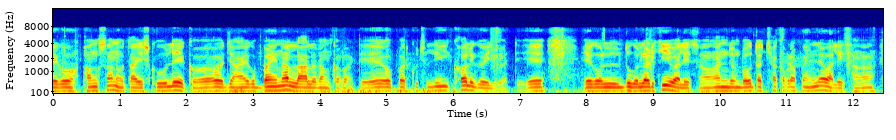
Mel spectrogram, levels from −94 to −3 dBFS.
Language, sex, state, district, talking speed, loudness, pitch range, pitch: Bhojpuri, male, Uttar Pradesh, Deoria, 145 wpm, -22 LUFS, 115-130 Hz, 120 Hz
